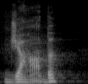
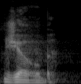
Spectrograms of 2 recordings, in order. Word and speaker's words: Job: There's a book in the Old Testament, if you go back here, it's near Isaiah, and it's going to look like it says Job, but it's pronounced Job.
